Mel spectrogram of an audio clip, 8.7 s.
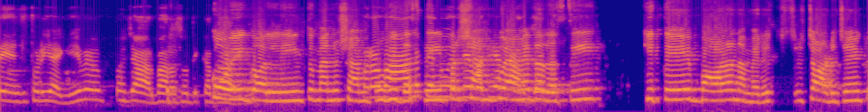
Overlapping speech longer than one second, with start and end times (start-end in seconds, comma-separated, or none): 3.6-5.7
